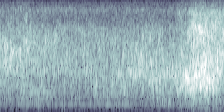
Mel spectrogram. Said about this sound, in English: I'm assuming you heard that low-flying plane. It literally went right over my head.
